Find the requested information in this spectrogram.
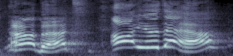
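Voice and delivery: high, drawn-out mock English hail; piping English voice, stretched long; hammed-up English caller. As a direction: call out like a cartoon Englishman searching in the dark. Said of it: "they light it up, and they'll be like".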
